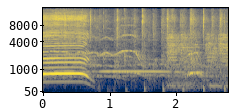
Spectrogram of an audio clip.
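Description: A loud, sustained whoop slides downward in pitch, followed by a handful of scattered, sparse claps and faint cheering from the four staff members present, welcoming guests at the start of a live-streamed program, rather than a full crowd's applause.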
